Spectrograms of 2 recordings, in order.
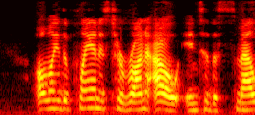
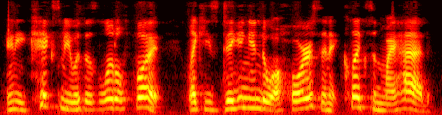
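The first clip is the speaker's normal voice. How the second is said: usual speaking voice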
